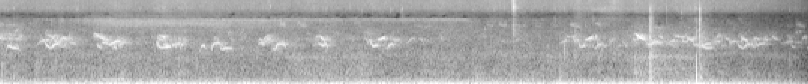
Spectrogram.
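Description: Birds chirping over and over in short, swooping high notes, over a steady low rumble of wind on the microphone. Two faint clicks come about five and seven seconds in.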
